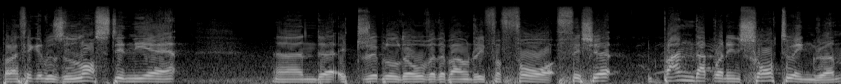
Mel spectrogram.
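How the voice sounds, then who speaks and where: A man with a Welsh accent speaks at a moderate pace and medium pitch. His pitch varies in an ordinary way, and his loudness stays very even. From Wales. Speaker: cricket commentator. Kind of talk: live commentary.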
